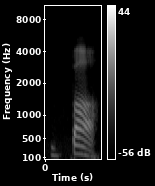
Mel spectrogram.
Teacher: दोनों होंठों के गीले हिस्से से बा अदा होगा। होंठ फ्लैट होंगे।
